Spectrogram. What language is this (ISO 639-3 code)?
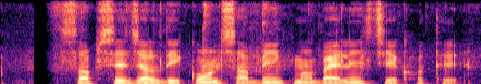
hne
